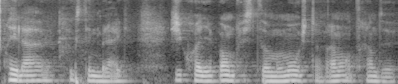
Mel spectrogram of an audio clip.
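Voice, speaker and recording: Audible room echo surrounds a woman whose voice is very deep and low in pitch. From French Basque Country (Bayonne). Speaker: ceramicist. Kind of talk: interview. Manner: animated.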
